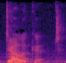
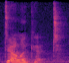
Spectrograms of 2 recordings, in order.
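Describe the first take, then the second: First: The final T is clearly pronounced. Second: The same.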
